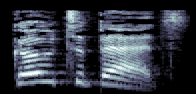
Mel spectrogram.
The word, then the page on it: go to bed: British English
